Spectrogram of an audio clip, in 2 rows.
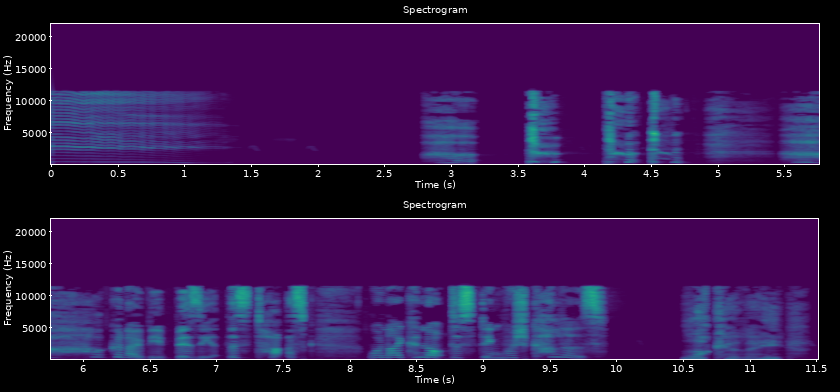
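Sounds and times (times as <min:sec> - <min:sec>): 
little girl making a high whiny vocal tone: 0:00.0 - 0:01.4
speech: 0:03.0 - 0:03.3, 0:06.2 - 0:11.5
little girl coughing sharp hoarse coughs: 0:03.6 - 0:04.8.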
